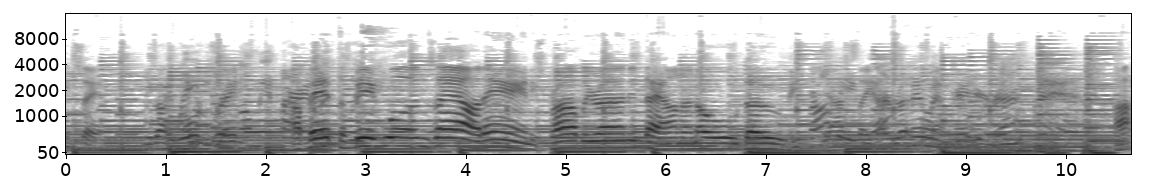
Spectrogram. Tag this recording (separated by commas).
Speech, Music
